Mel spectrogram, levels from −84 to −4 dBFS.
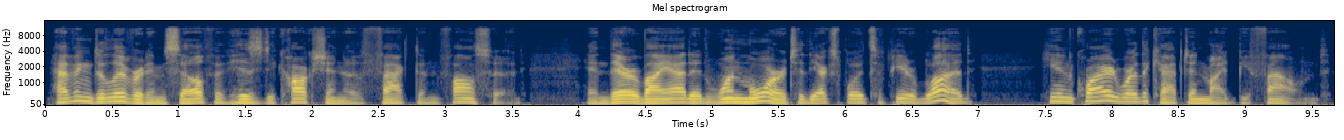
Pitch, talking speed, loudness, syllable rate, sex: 135 Hz, 180 wpm, -17 LUFS, 5.6 syllables/s, male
